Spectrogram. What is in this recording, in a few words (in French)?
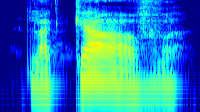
"cave" French; house in french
